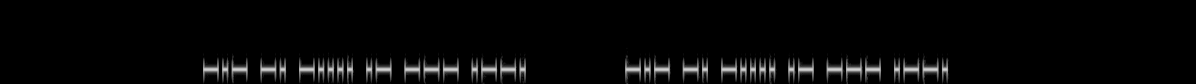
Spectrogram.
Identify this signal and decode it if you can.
Morse code, heard as a keyed tone, about 25 wpm, 700 Hz. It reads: KN6AOP KN6AOP
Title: USA Call Signs - 6 Characters - Repeated 2x - 25wpm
